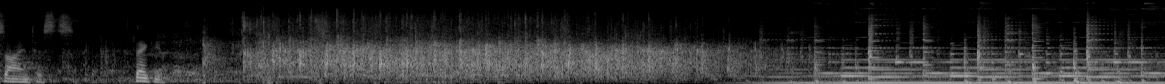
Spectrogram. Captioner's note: applause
